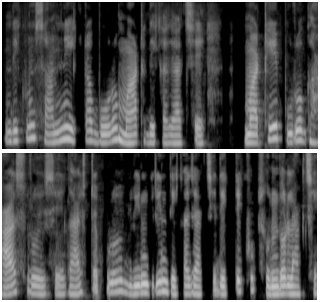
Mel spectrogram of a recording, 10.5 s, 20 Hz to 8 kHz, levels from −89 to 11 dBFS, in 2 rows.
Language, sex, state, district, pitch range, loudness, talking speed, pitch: Bengali, female, West Bengal, North 24 Parganas, 160-205 Hz, -21 LUFS, 120 wpm, 165 Hz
